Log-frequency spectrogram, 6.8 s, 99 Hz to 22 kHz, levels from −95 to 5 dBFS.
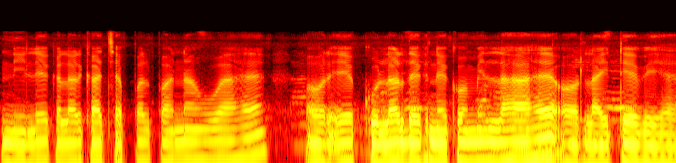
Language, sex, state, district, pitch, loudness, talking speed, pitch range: Hindi, male, Punjab, Pathankot, 100 Hz, -17 LUFS, 170 wpm, 95-100 Hz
